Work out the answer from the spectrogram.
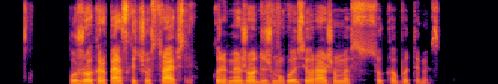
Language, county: Lithuanian, Kaunas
